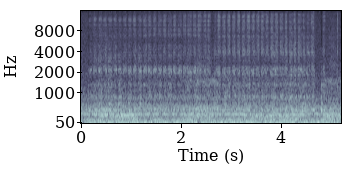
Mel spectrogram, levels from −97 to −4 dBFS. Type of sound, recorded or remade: recorded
